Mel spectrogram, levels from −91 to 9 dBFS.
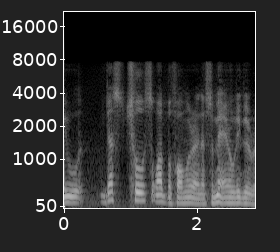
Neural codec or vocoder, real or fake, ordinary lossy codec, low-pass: codec, 16 kHz, 0.5 kbps, FunCodec, trained on Chinese and English, 25 frames a second; fake; none; none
